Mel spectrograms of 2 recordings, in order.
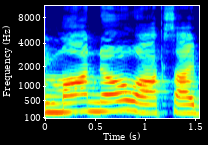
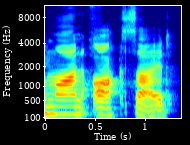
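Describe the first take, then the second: First: Both o vowels are pronounced before oxide. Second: One o vowel is dropped before oxide. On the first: The speaker calls it wrong. "We don't say monooxide" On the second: The speaker calls it right. "We say monoxide"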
